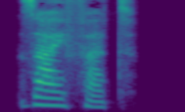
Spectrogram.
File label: "Seifert", deutsch nachnamen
